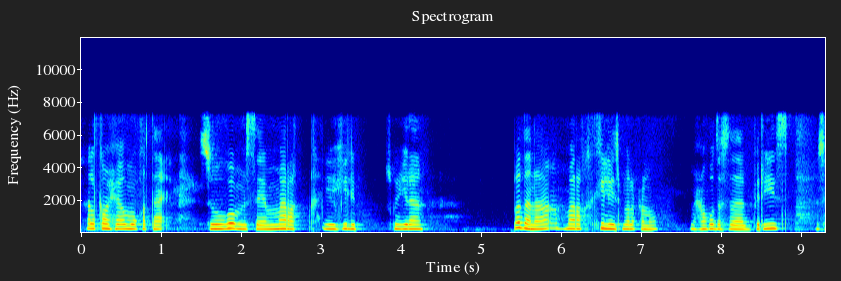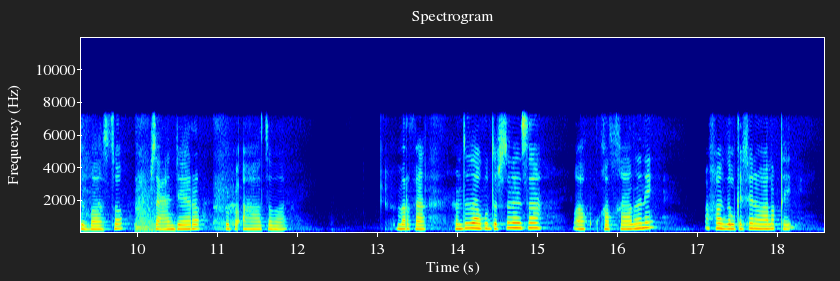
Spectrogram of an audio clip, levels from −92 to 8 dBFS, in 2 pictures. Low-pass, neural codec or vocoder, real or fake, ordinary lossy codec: 7.2 kHz; codec, 16 kHz, 6 kbps, DAC; fake; none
